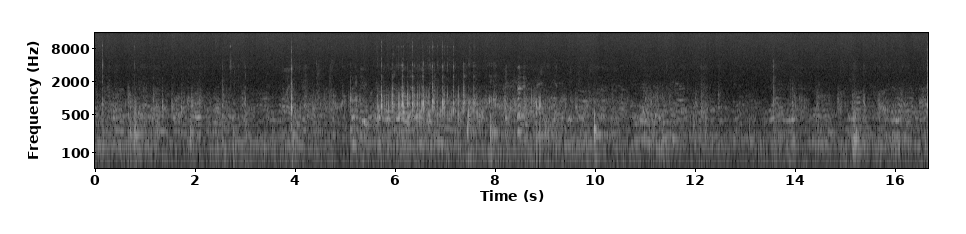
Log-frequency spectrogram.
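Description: Backgammon checkers click as they are moved on a board.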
